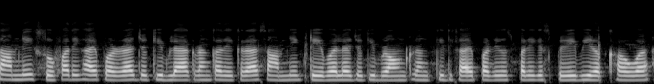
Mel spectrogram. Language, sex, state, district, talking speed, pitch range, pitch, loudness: Hindi, female, Uttar Pradesh, Etah, 330 wpm, 205-215 Hz, 210 Hz, -16 LUFS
